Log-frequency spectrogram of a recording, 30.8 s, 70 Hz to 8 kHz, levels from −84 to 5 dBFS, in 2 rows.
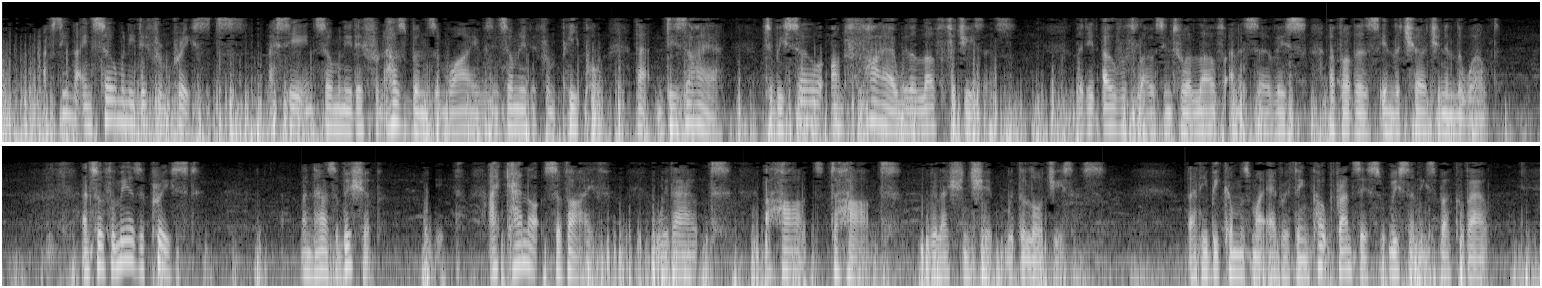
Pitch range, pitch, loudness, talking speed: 85-110 Hz, 95 Hz, -18 LUFS, 170 wpm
